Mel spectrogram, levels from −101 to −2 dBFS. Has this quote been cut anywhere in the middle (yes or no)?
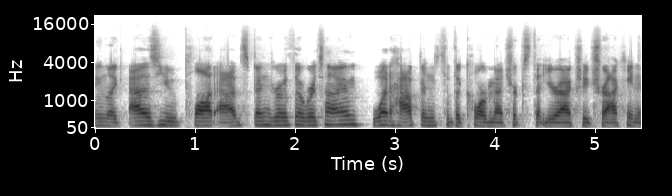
no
